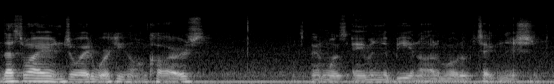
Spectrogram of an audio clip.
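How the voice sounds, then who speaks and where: Amid noticeable background noise and audible room echo, a man talks at a moderate pace with a medium pitch and ordinary pitch variation. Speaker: vlogger recovering from head injury. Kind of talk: casual vlog. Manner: slurred speech; halting, with speech delay.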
